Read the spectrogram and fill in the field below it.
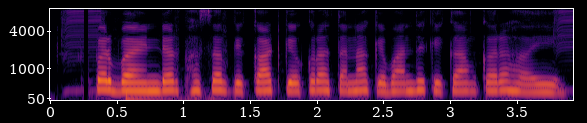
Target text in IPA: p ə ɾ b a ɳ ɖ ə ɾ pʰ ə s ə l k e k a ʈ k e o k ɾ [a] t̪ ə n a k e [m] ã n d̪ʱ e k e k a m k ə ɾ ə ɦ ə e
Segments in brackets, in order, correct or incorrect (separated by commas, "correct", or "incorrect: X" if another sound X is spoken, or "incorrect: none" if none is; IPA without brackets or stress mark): correct, incorrect: b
